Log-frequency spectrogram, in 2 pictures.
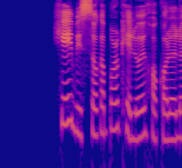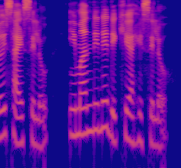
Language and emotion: Assamese, neutral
